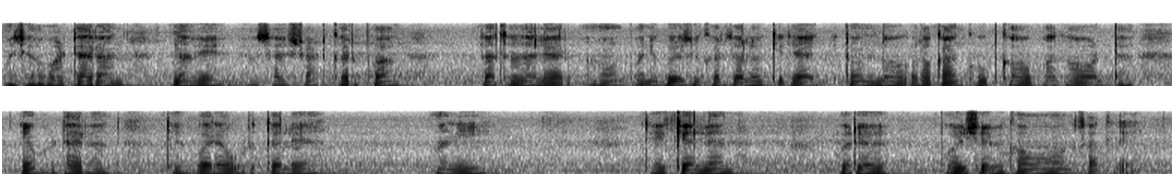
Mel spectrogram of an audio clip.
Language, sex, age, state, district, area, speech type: Goan Konkani, male, 18-30, Goa, Salcete, rural, spontaneous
